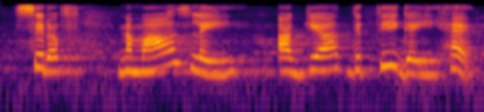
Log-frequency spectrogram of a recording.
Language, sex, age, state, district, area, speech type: Punjabi, female, 30-45, Punjab, Jalandhar, rural, read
